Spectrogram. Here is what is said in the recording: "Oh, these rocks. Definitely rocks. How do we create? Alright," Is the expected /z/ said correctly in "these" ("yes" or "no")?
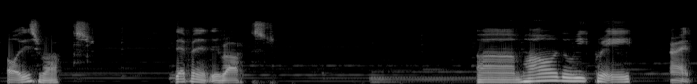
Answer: no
